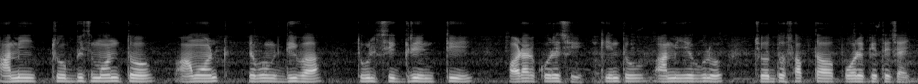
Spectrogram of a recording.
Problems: constant background noise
